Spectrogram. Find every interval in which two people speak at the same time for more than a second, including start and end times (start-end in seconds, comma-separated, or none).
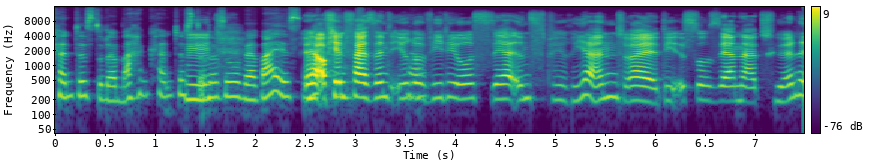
none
